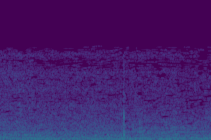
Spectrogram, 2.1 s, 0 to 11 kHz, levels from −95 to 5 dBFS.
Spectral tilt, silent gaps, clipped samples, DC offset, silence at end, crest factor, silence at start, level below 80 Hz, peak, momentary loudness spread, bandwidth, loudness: -4.5 dB/octave; none; under 0.1%; under 0.1%; 0 s; 20 dB; 0 s; -72 dBFS; -38 dBFS; 1 LU; 7.4 kHz; -59 LUFS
